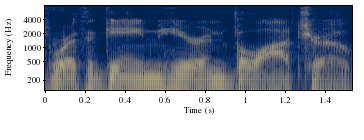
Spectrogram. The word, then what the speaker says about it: Balatro: It's Balatro.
